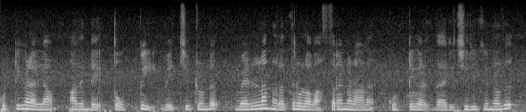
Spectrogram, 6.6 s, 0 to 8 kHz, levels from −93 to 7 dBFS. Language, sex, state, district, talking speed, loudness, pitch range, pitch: Malayalam, female, Kerala, Kollam, 80 wpm, -17 LUFS, 195-220 Hz, 205 Hz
